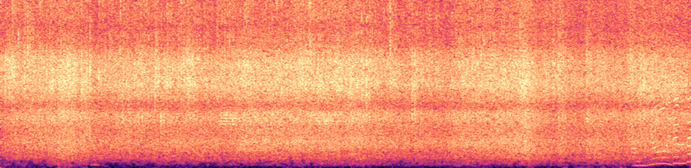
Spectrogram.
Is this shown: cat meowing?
no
